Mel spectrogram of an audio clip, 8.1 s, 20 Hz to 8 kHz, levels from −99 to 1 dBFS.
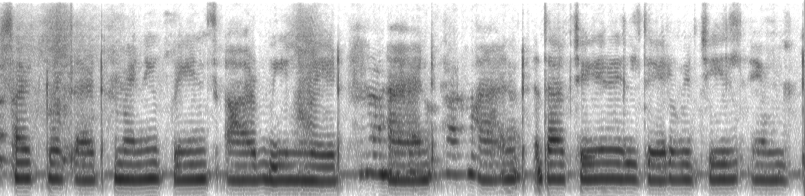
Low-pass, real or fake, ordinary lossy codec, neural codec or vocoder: none; fake; none; codec, 16 kHz, 4 kbps, FreqCodec, smaller model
